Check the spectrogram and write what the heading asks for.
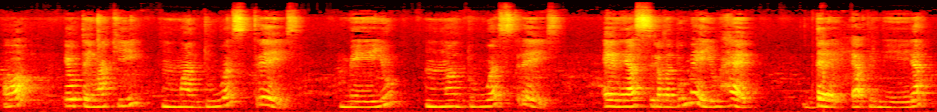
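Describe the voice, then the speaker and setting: Slow, patient woman teacher, Brazilian Portuguese accent. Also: mid-range voice, dark tone, slight background noise. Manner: slow, syllable-by-syllable teacher talk with diminutives. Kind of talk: remote lesson for young children. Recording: echoey distant room mic, faint ambience.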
